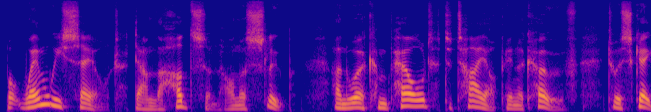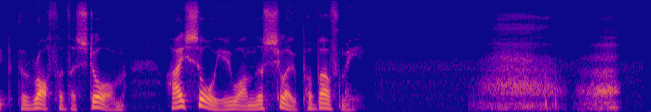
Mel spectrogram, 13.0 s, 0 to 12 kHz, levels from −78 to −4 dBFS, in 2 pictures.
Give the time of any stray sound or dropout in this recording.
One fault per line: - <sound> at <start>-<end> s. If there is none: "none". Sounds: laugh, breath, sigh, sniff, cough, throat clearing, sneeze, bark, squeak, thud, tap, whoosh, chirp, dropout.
- breath at 11.2-12.7 s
